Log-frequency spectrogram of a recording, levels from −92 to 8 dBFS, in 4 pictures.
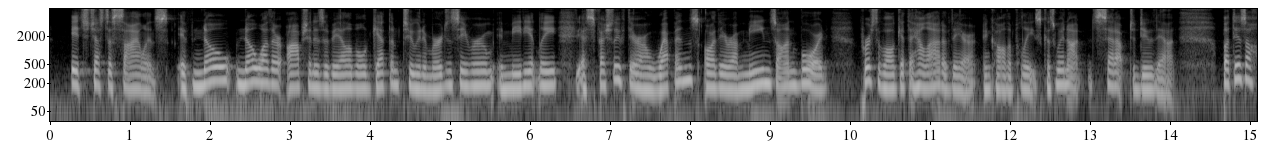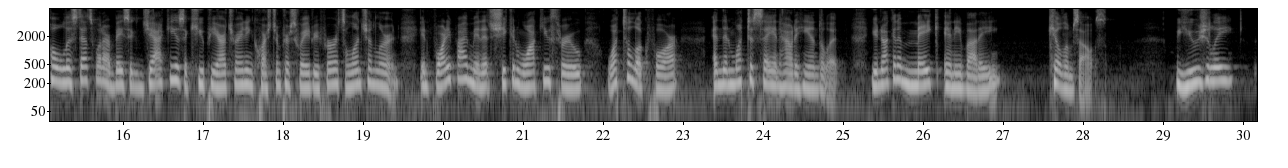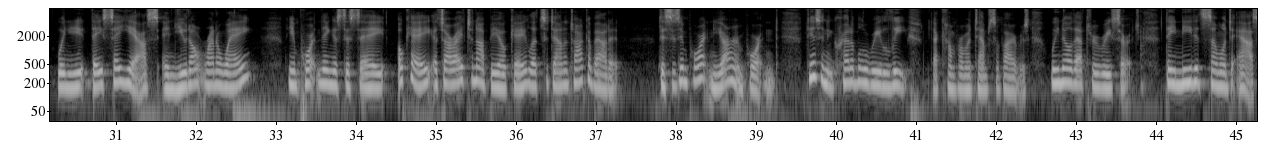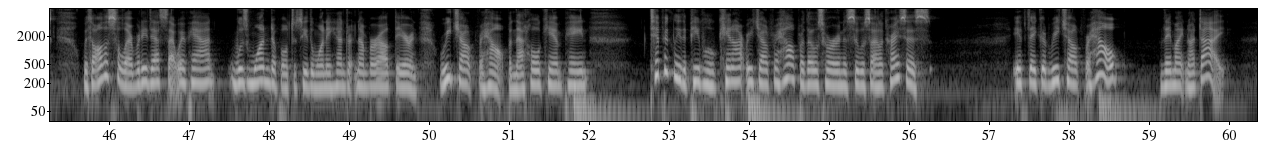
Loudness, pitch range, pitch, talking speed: -30 LUFS, 165-205 Hz, 180 Hz, 215 wpm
